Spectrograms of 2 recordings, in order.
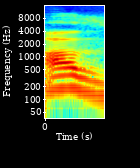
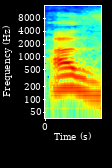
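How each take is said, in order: First: আজ with a heavy, full z sound; thick za. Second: আজ with a thin soft z, tongue tip at the teeth; soft dhal. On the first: Teacher joining hamza to za, আজ with a thick z. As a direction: make the z in আজ thick. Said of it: "জ মোটা". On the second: Teacher joining hamza to dhal, আজ with a soft z. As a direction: end আজ softly on the tongue tip. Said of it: "জিহ্বার আগা দাঁতের আগায় নরম করে". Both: Shown as a demonstration.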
